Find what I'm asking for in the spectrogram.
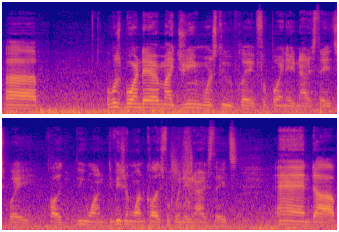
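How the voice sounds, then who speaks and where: A man's voice: lowish voice, level tone. A young man from Italy, telling his story as an interview guest, often restarting his sentences. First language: Italian. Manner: halting, with many restarts and fillers. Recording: distant outdoor mic with traffic noise.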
